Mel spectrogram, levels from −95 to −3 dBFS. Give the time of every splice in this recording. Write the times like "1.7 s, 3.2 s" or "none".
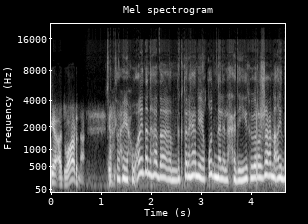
1.2 s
